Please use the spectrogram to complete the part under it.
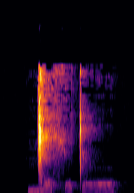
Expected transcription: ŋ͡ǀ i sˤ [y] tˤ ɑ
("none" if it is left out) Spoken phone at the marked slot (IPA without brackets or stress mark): u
